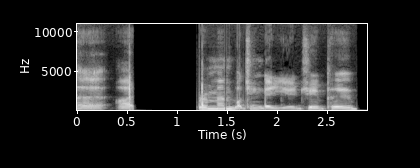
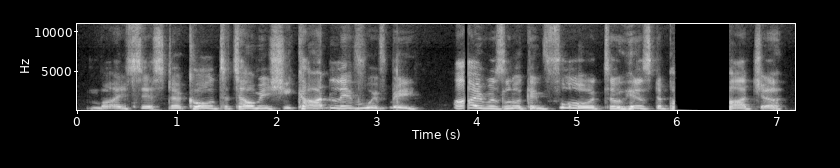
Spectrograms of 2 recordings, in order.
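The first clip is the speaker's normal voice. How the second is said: put-on high, odd old-lady voice; odd Missus Kindly voice; 13 semitones higher than usual. Missus Kindly telling of her sister, odd high voice. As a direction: pitch it up into a strange lady voice. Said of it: "That was an odd Missus Kindly voice".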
